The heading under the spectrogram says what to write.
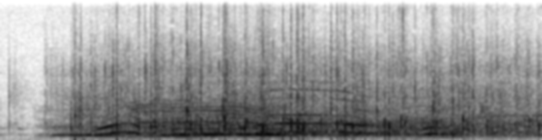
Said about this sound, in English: But when you go through, I want all you people to clap and shout for them. And you have to take and lift your hands up and celebrate the victory.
